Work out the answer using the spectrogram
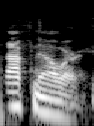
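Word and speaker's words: Szafnauer: And that is, I'm sure I said that right, Otmar Schaffnauer. – Schaffnauer, exactly.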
